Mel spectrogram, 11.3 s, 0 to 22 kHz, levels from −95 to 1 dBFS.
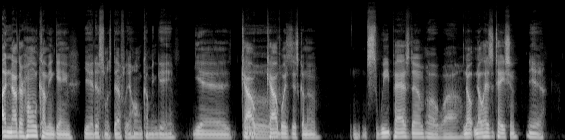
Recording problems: none

